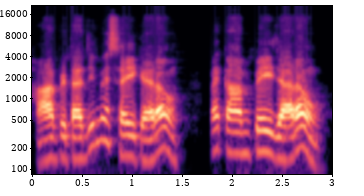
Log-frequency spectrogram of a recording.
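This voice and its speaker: एक युवा आदमी जो मेहनती बने गाँव के प्रधान के बेटे का किरदार निभा रहा है, हरियाणवी लहजे में सच्चे दिल से बोलता है।. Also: male voice, fairly high pitch, a little fast, muffled recording, lightly acted. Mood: respectful. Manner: earnest, heartfelt. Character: reformed young village man, earnest and devoted. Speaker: headman's son, laborer. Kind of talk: rural comedy film acting.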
